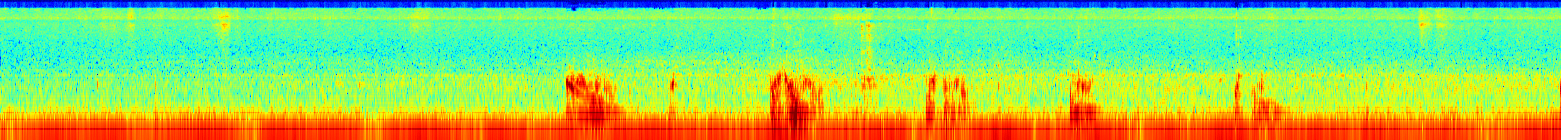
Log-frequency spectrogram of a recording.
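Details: Stomach growling: several bubbly gurgles and squeaky rumbles over a low, steady hum, ordinary bowel sounds (borborygmi).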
